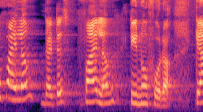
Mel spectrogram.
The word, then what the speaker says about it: Ctenophora: That is phylum टीनोफोरा। क्या है phylum? Phylum टीनोफोरा। और ये जो टर्म है टीनोफोरा, सी साइलेंट है, ठीक है, इट was given by S bolts.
